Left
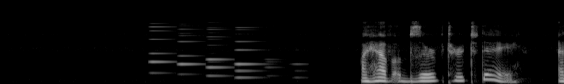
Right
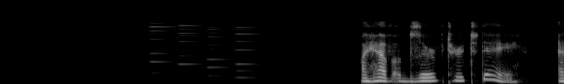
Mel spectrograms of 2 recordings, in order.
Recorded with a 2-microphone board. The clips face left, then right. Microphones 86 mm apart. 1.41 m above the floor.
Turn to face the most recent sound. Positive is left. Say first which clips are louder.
# left 3 dB
turn(degrees=10)  # may be behind; listen again after turning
